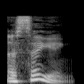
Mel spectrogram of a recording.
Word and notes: assaying: British English

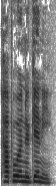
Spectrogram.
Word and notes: Papua New Guinea: American English

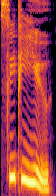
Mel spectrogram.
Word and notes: cpu: British English

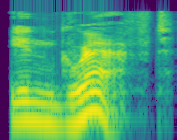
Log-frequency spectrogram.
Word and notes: ingraft: British English

